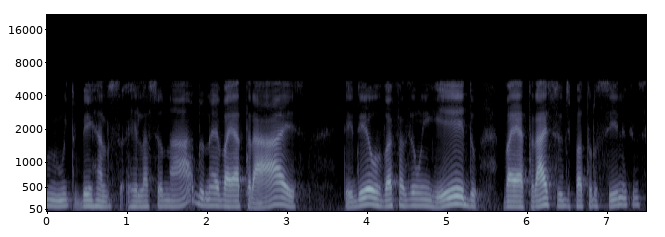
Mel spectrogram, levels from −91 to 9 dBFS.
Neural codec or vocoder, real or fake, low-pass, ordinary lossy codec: codec, 16 kHz, 16 kbps, FunCodec, trained on Chinese and English, 50 frames a second; fake; 5.4 kHz; none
